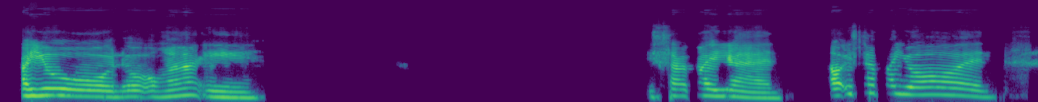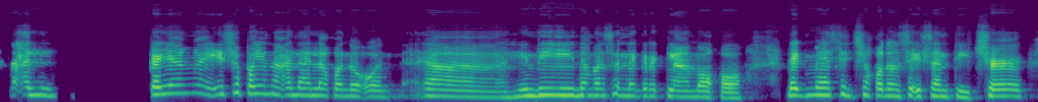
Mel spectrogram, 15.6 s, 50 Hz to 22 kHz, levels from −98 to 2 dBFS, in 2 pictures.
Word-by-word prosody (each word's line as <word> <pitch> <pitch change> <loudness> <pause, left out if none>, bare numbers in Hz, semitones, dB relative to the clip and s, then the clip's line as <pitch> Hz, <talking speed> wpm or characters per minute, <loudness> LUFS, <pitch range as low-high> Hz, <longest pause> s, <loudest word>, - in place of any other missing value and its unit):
Ayun. 230 -4 +4
Oo 205 -2 -2
nga, 250 +5 +2
eh. 185 -3 -4 2.9
Isa 225 +3 -4
pa 240 +1 -1
'yan 185 -7 0 0.4
o - - +9
isa 295 +2 -6
pa 305 - -10
'yon. 260 -7 -2 0.4
Naan 265 -1 +1 0.8
kaya 310 +3 +6
nga, 320 - -12
eh, 250 - +2
isa 310 +5 -1
pa 310 - 0
'yon. 295 -1 -4
Naalala 255 -2 -1
ko 230 0 -3
noon, 210 -2 -5 0.2
ah, 205 -5 -1
hindi 250 +5 +1
naman 240 0 -2
sa 280 +4 -7
nagreklamo 225 -3 +1
ako. 175 - +1 0.4
Nag-message 250 0 +2
ako 235 - +2
do'n 230 -1 0
sa - - -1
isang 215 -1 -1
teacher. 220 +4 +4
230 Hz, 125 wpm, -23 LUFS, 205-255 Hz, 2.9 s, o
